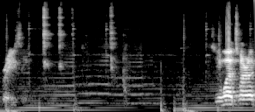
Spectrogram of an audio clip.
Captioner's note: tongs click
